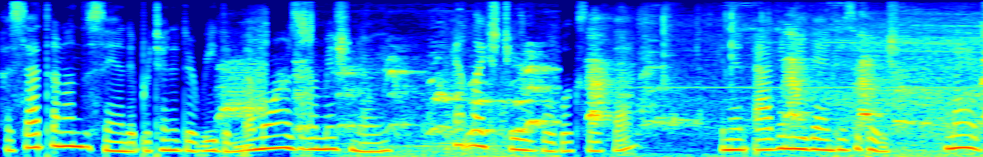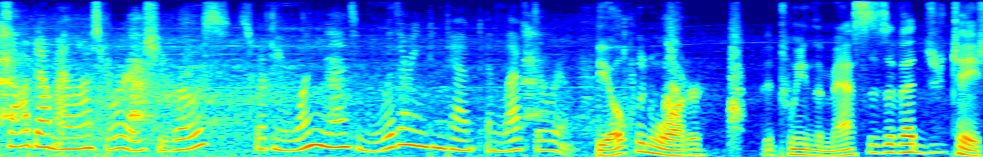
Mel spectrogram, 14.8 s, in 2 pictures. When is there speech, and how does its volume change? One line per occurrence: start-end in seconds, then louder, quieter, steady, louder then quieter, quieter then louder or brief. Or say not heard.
0.0-14.7 steady.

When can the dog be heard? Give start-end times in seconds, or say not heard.
1.6-12.9.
